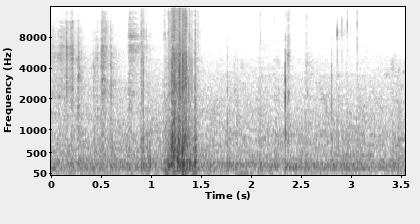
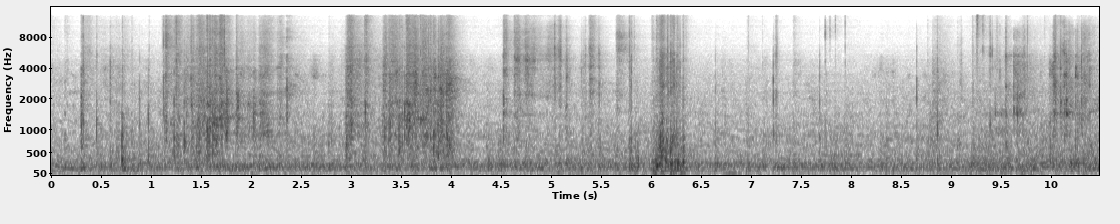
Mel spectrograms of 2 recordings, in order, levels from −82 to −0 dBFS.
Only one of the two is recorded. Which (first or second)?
first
